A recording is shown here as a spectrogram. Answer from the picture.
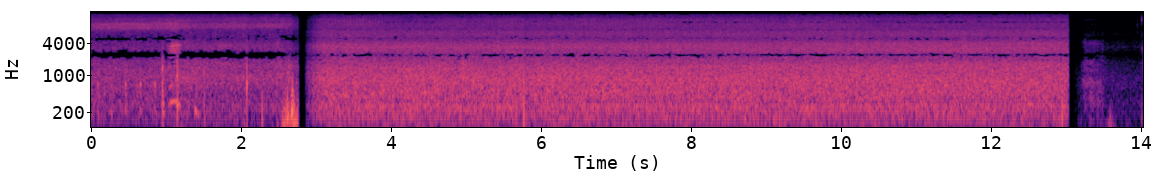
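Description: Steady rush of a small mountain waterfall splashing down rock into a shallow pool. It begins abruptly about three seconds in and cuts off suddenly about a second before the end.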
